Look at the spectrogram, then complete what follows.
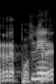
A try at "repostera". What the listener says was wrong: Repostera, no trera, sino repostera.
